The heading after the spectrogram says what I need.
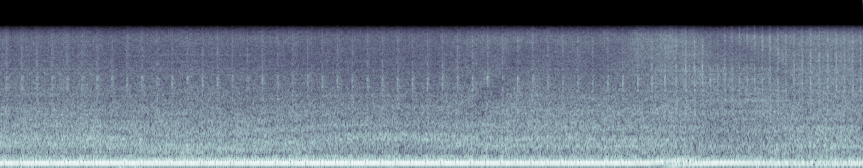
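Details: Deep steady engine idle with a light regular tick about three times a second; collapsed lifter or bent pushrod suspected, not confirmed: ticking at idle.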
